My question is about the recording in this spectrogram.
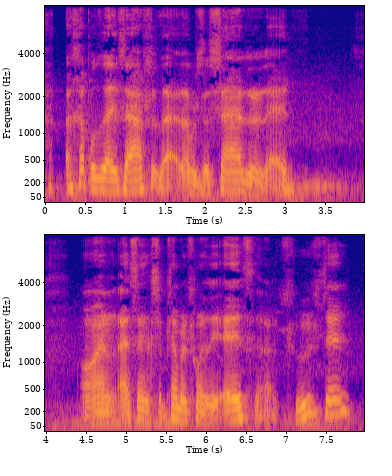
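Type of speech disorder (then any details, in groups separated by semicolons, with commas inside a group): Speech after glossectomy; tongue cancer glossectomy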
